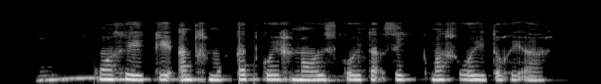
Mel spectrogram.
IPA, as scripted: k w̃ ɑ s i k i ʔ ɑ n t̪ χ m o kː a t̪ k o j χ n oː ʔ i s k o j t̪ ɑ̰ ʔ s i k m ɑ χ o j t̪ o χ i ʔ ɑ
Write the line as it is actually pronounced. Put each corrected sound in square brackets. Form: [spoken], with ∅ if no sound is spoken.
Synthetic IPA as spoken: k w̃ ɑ [x] i k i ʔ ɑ n t̪ χ m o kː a t̪ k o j χ n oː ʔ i s k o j t̪ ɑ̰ ʔ s i k m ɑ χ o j t̪ o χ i ʔ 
